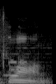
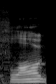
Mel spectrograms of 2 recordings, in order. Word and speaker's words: Flog: And for your sanity, it is called Flog, but I will never stop calling it Flong. I can't help it. So if you hear me say it wrong, yes, I know I'm saying it wrong.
